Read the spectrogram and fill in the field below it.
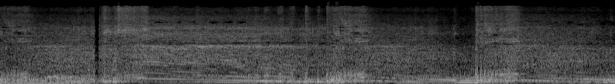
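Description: A 1976 Yamaha RD400 air-cooled parallel-twin two-stroke motorcycle revs hard and close, its rising and falling engine pitch sweeping up through several gear changes under a steady rasping drone.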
